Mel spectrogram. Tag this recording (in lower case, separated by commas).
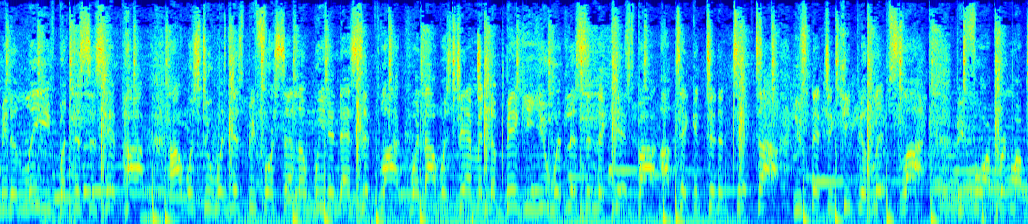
hip hop music, rapping, music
